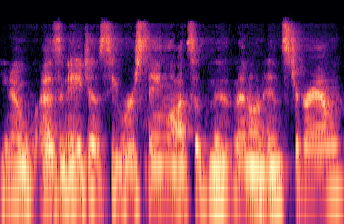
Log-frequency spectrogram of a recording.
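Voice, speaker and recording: A woman speaks at a moderate pace in a very deep, low voice that is somewhat breathy. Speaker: marketing agency owner. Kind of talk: webinar presentation.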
